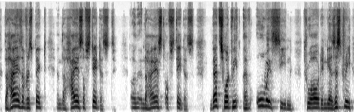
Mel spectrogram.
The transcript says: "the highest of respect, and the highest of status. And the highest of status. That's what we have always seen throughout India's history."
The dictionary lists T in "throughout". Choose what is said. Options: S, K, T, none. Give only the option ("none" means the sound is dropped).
T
